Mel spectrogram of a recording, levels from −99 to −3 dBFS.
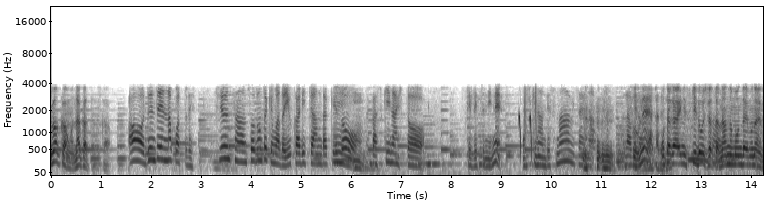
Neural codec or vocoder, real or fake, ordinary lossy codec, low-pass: none; real; Opus, 24 kbps; 3.6 kHz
